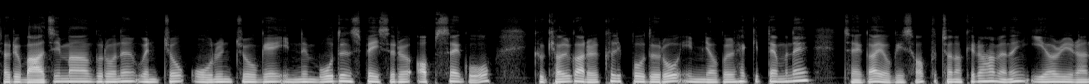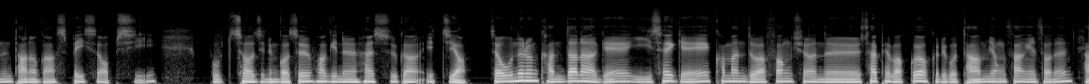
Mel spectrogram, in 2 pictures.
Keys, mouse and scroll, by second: 8.8 Return, 9.0 Return, 9.2 ctrl+v, 13.4 click, 13.6-14.4 scroll down 5, 14.4 click, 17.3 shift+click, 17.8 shift+Down, 18.0 shift+Down.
